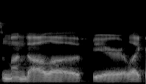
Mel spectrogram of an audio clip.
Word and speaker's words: Mandala: I was calling it Mandala of Fear for a long time, and then Amy corrected me because that's not right. It's Mandala of Fear, Mandala.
